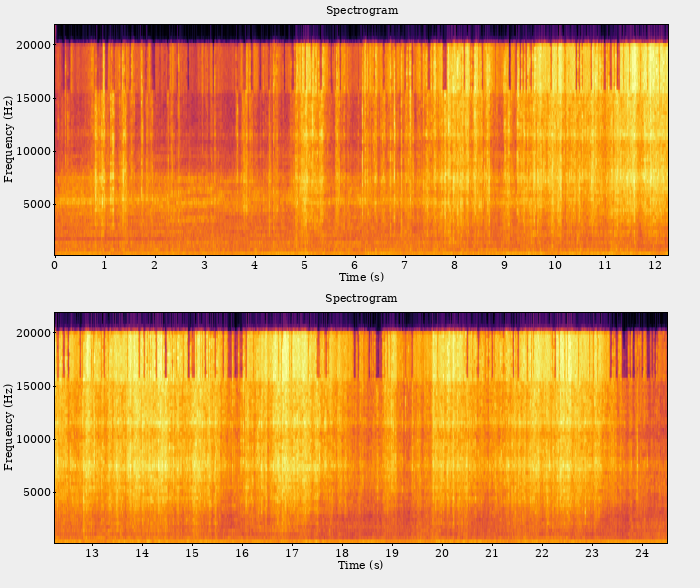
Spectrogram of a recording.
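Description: Honda battery-powered electric lawn mower running steadily, a loud continuous whirring hum of the blade motor with stable tones and no talk over it.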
